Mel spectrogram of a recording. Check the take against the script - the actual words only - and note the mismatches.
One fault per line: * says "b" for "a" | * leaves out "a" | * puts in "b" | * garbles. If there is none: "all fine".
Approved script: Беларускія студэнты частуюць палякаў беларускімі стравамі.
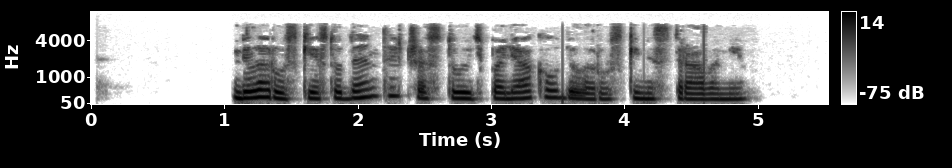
all fine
